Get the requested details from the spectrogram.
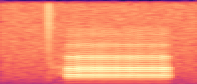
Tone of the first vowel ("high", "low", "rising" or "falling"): high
